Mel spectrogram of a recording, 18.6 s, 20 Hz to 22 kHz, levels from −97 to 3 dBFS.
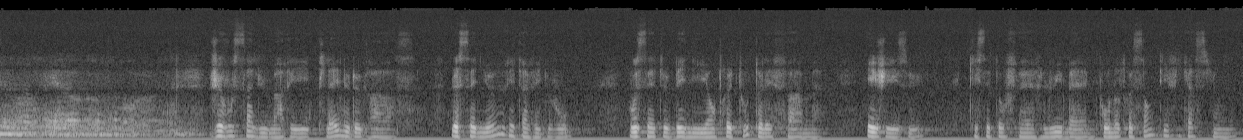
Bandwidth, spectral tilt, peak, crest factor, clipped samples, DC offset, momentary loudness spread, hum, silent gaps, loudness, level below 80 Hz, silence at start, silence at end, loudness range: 17 kHz; -6 dB/octave; -8 dBFS; 22 dB; under 0.1%; under 0.1%; 17 LU; none; none; -31 LUFS; -44 dBFS; 0 s; 0 s; 4 LU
